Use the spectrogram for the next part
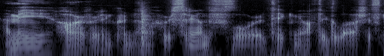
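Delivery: usual speaking voice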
